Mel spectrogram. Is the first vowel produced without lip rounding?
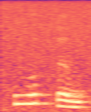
no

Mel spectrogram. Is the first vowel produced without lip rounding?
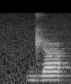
yes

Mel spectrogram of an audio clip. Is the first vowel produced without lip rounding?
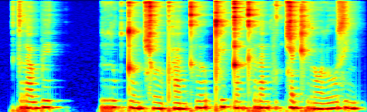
yes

